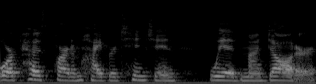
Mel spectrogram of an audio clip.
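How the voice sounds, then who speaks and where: Heard with audible room echo, a woman speaks at a fairly slow pace. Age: 30s. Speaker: planning vlogger. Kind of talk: casual chat. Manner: halting.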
